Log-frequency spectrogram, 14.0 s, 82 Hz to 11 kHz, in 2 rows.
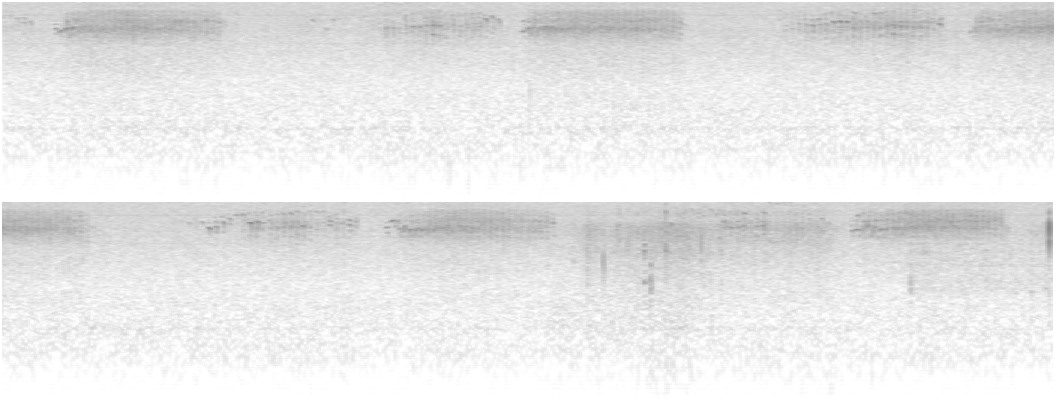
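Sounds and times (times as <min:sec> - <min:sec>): kitten snoring softly: 0:00.4 - 0:01.5, 0:02.5 - 0:04.6, 0:05.2 - 0:07.6, 0:08.4 - 0:10.7.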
